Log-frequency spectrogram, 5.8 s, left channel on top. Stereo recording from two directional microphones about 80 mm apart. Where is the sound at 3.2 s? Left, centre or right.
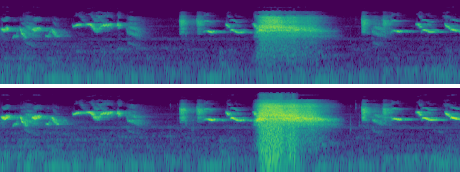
Right.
